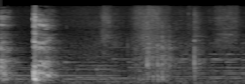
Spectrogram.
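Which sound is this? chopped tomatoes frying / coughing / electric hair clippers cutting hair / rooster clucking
coughing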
